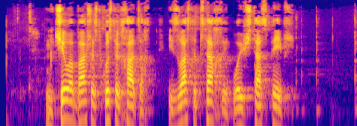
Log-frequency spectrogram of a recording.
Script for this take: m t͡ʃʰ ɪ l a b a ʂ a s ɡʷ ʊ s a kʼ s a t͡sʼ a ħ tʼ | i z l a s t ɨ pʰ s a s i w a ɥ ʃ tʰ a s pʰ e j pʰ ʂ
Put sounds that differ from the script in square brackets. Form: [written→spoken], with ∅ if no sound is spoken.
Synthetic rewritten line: m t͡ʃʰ ɪ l a b a ʂ a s ɡʷ ʊ s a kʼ [s→χ] a t͡sʼ a [ħ→χ] tʼ | i z l a s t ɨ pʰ s a [s→χ] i w a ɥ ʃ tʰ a s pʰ e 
